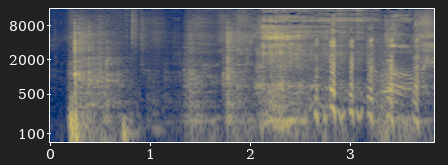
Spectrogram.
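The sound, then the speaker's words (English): A chair bangs down hard with a sudden loud thud near the start, followed by a few lighter knocks and rustling clatter, with muffled voices mixed in. “Watch out for your chair. Well, it's my fault. I'm sorry.”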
